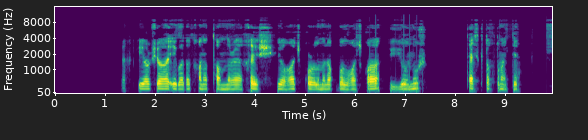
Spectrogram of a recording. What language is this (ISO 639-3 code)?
uig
